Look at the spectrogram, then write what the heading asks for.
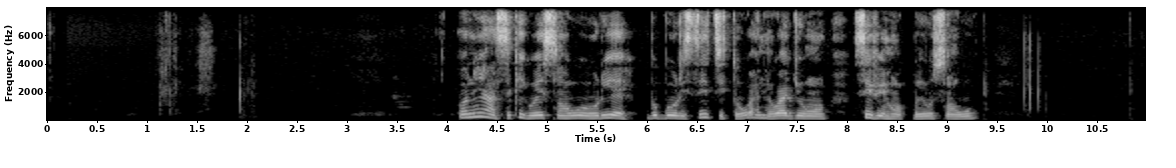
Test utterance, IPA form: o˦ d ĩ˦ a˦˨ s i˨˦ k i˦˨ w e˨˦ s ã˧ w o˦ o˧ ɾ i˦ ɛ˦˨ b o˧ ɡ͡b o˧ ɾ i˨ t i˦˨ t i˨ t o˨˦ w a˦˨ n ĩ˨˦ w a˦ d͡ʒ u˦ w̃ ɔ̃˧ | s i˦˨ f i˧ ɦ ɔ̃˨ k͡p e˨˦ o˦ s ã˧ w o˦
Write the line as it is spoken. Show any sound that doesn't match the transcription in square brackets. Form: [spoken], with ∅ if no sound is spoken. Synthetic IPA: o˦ [n] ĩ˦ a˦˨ s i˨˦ k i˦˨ w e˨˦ s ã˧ w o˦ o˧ ɾ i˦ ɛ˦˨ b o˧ ɡ͡b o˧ ɾ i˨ [s] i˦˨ t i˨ t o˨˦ w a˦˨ n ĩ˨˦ w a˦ d͡ʒ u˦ w̃ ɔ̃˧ | s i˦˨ f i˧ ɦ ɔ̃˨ k͡p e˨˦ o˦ s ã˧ w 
